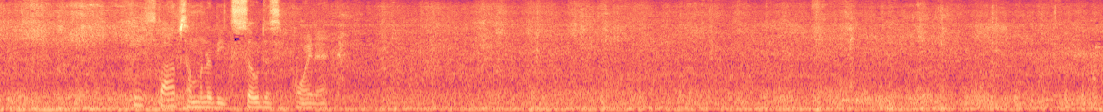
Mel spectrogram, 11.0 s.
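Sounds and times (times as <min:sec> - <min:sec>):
freight train rumbling past: 0:00.0 - 0:11.0
wheels clicking over rail joints: 0:00.0 - 0:11.0.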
